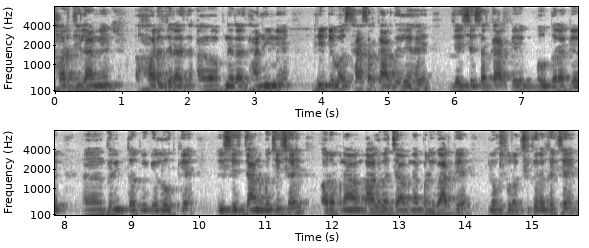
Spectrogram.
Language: Maithili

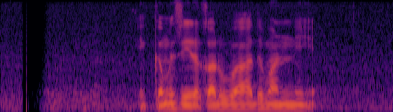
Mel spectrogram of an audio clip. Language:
Sinhala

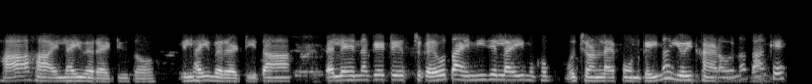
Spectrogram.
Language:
Sindhi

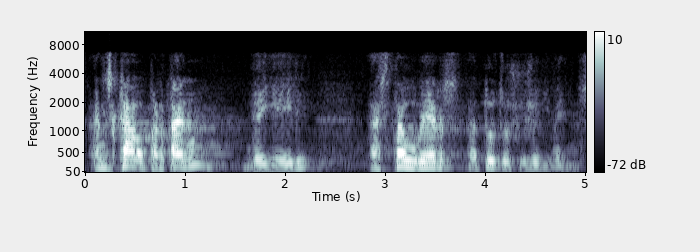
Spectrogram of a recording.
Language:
Catalan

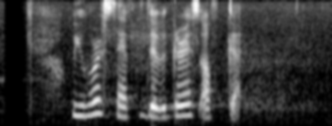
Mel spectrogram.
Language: Sundanese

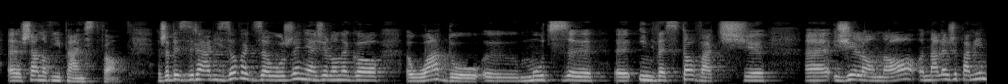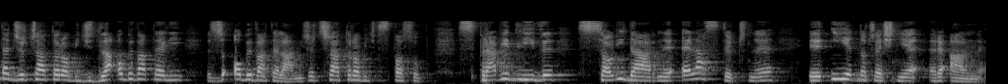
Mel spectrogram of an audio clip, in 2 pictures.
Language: Polish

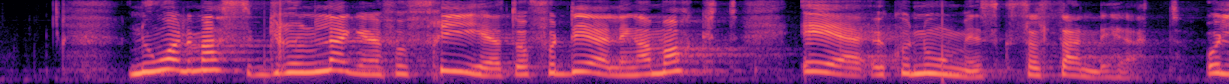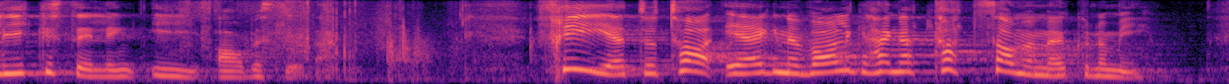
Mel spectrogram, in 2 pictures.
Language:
Norwegian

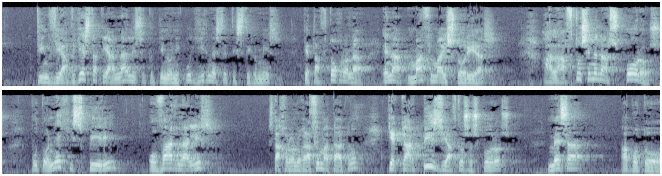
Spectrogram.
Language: Greek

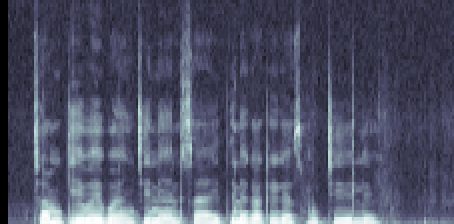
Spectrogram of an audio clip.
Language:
Kalenjin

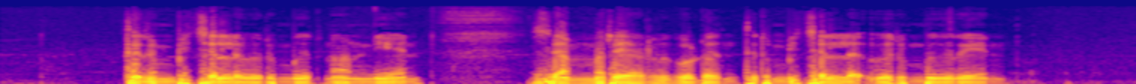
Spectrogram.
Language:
Tamil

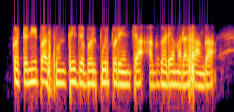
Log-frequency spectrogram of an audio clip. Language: Marathi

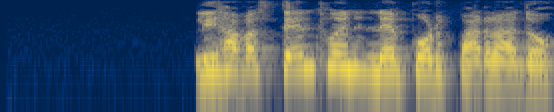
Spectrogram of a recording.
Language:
Esperanto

